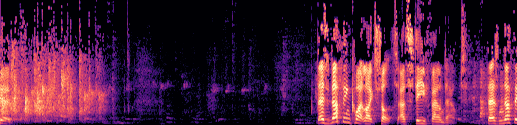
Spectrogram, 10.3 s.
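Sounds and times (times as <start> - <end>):
audience applause: 0.0 - 2.2
speech: 6.4 - 10.3
laughter: 9.2 - 10.3.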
